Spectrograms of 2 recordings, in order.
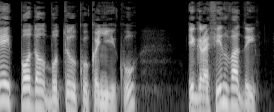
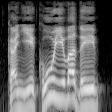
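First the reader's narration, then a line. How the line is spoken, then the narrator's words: Shouting. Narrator (Russian): крикнул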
